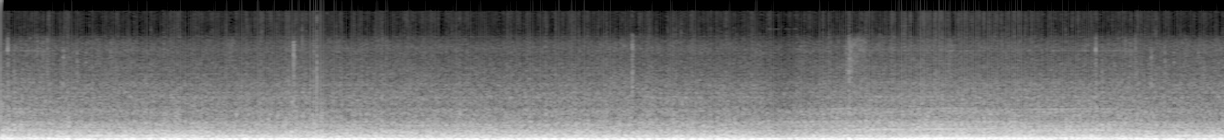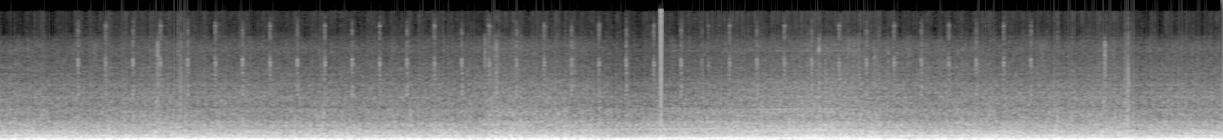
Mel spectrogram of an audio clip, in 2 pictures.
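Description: Car cabin noise while driving: a steady low engine and tyre rumble, with the engine note rising gently three times as the car speeds up.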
